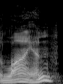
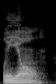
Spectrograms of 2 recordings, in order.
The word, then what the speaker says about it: Lyon: We're going to go to a place that looks like it's pronounced lion, but this is in France, and so we would call it Lyon.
